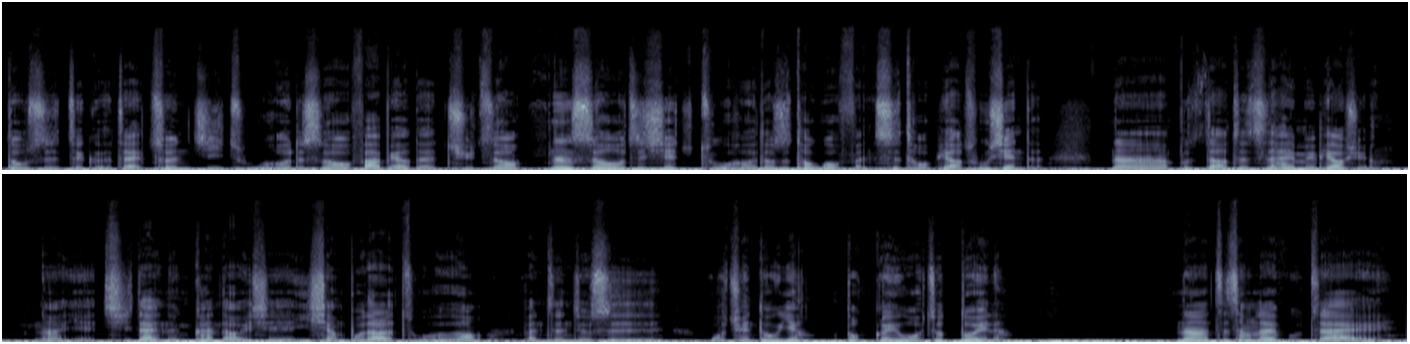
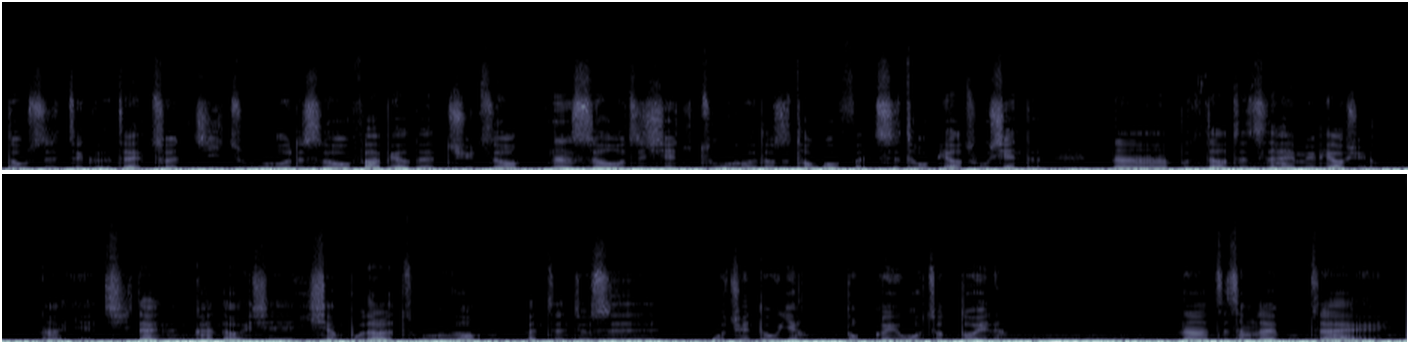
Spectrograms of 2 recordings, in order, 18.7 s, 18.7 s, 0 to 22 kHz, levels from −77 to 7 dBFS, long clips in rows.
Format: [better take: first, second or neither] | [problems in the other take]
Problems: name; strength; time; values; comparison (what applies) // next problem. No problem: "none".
first | low rumble; loud; throughout; 2 dB below the speech; faint in the first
